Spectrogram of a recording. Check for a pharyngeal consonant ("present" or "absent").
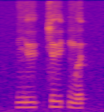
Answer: absent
